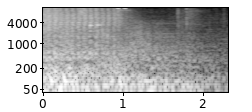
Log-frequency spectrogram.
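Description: Mech weapons fire on a Vulcan in the RogueTech game, a dense rumbling barrage of launches and impacts rolling continuously and loud throughout, easing slightly toward the end.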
